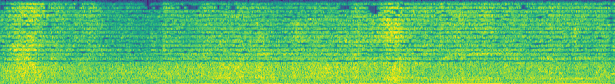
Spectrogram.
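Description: A car driving past close to the ground-level camera, over background music that carries a low, stepping bass line.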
